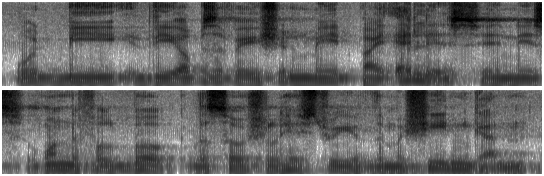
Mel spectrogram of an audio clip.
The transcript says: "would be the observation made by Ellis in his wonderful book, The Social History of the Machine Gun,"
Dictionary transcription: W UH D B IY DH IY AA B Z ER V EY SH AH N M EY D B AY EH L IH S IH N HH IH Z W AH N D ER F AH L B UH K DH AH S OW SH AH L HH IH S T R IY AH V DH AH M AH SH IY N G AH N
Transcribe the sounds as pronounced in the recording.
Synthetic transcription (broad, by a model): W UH D B IY DH IY AA B Z ER V EY SH AH N M EY D B AY EH L IH S IH N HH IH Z W AH N D ER F AH L B UH K DH AH S OW SH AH L HH IH S T R IY AH V DH AH M AH SH IY N G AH N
